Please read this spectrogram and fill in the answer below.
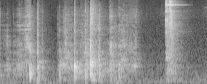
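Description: Makeup containers clattering and knocking together as they are rummaged through by hand, in a run of irregular clicks, with one sharp, louder click near the end.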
